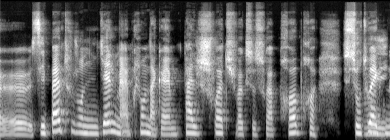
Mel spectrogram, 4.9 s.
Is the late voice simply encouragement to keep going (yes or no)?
yes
